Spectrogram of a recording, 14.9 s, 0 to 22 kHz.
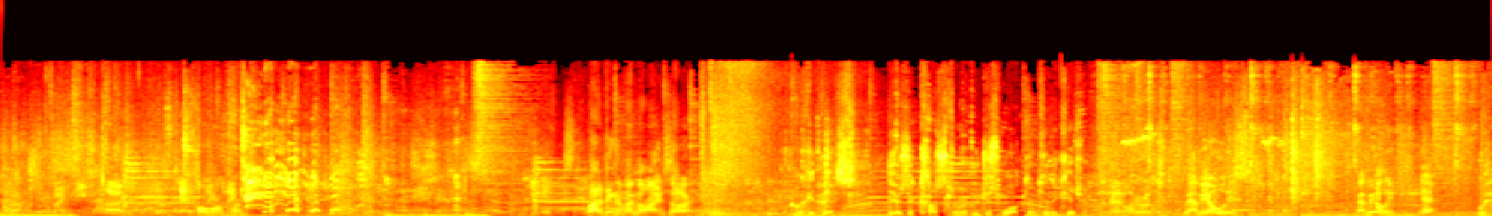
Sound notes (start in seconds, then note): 2.3 laughing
